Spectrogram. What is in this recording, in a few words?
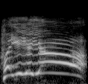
voice sample EN; Pit; SSBB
